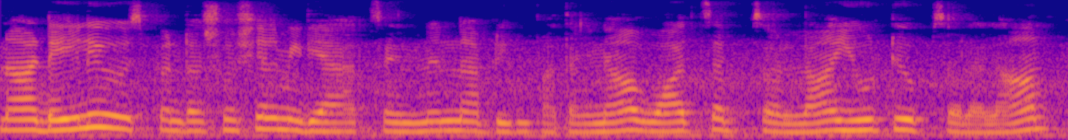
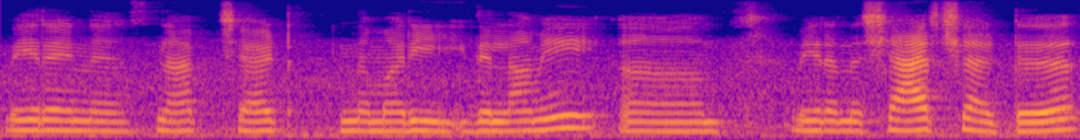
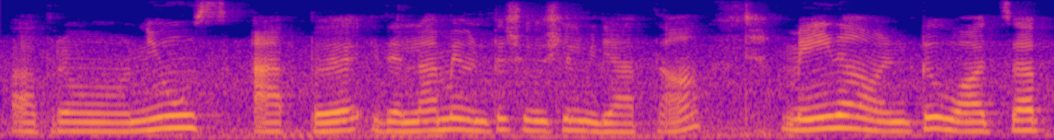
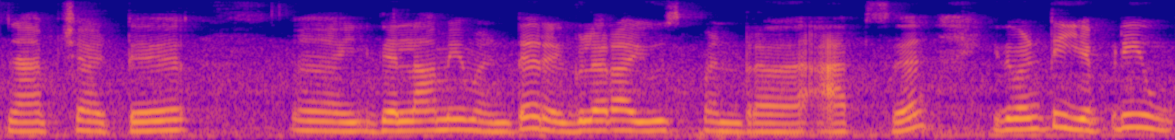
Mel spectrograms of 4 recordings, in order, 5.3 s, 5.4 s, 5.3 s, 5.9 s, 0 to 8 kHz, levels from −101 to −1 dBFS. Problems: low volume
